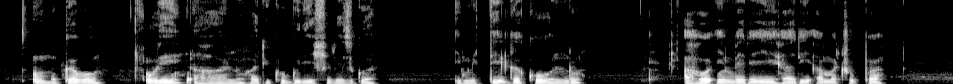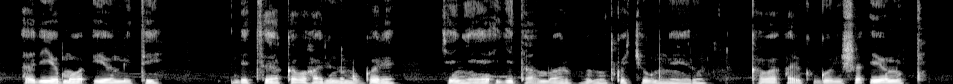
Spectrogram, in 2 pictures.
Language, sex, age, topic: Kinyarwanda, male, 18-24, health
